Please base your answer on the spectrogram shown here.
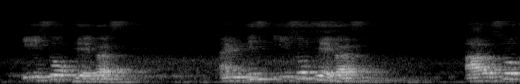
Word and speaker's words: oesophagus: It is pronunciated as esophagus, and this esophagus also called as food pipe.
